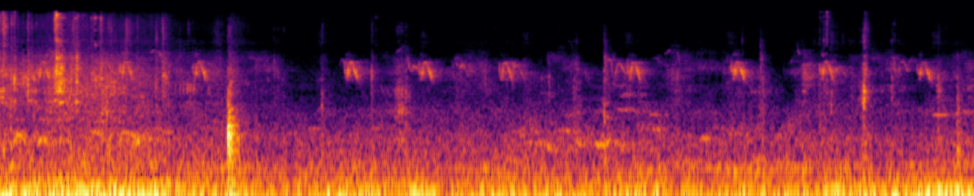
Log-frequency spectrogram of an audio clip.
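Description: Birds chirping in short calls, several a second, with rustling and a single sharp click about two seconds in.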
